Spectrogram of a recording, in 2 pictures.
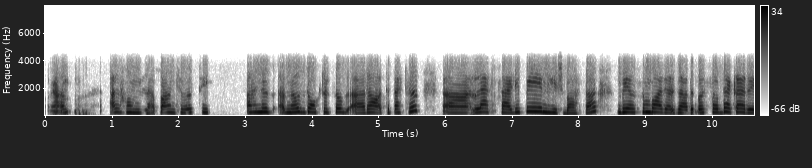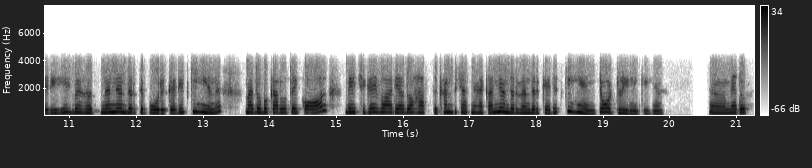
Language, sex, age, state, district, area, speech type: Kashmiri, female, 60+, Jammu and Kashmir, Srinagar, urban, conversation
